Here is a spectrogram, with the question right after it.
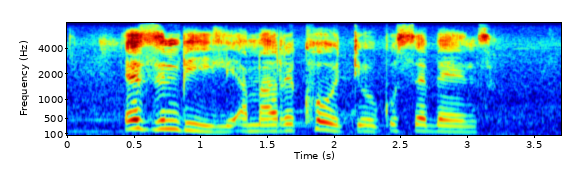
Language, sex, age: Zulu, male, 24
